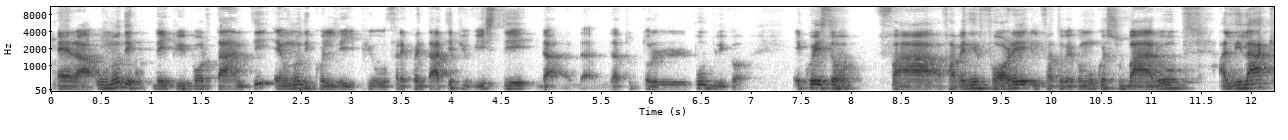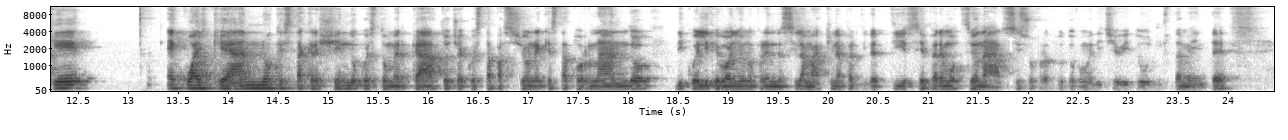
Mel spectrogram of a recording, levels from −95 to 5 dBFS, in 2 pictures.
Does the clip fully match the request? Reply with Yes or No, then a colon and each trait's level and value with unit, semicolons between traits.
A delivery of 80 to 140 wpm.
No: average, 165 wpm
